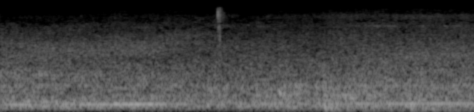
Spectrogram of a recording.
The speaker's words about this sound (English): There's a fire engine going by. Um, like I said, I'm walking down Polk.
